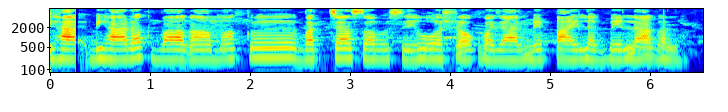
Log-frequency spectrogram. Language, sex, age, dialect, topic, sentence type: Maithili, female, 18-24, Bajjika, banking, statement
